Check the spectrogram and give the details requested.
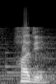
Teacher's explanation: Y harfi de tıpkı yumuşak G gibi bazı durumlarda düşer. Haydi'deki Y harfini söylemeyiz, hadi deriz.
